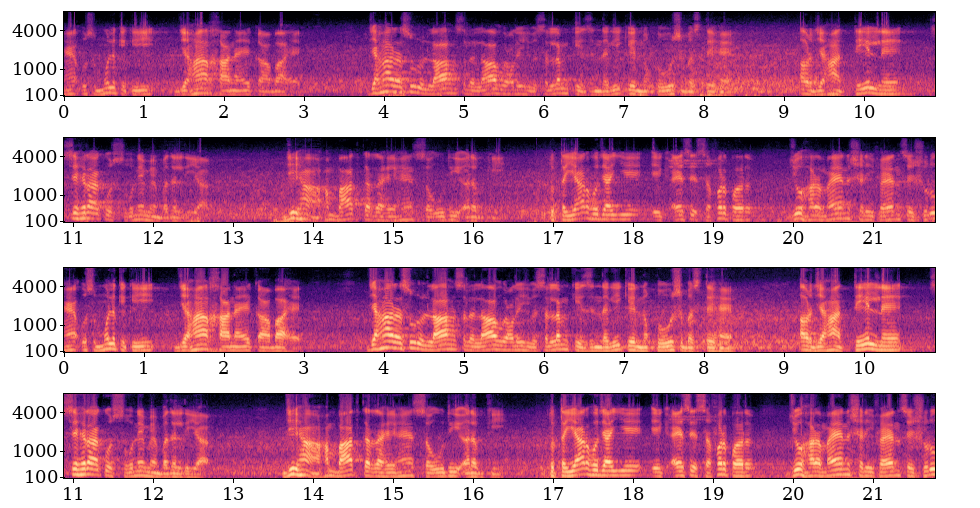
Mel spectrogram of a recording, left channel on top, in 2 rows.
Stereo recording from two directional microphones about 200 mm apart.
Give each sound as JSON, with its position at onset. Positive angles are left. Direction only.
{"t": 0.0, "sound": "a man's voice", "side_deg": -35}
